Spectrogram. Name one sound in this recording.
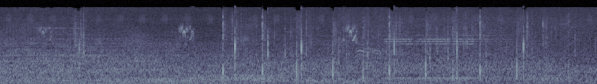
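Footsteps walk on pavement outdoors.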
